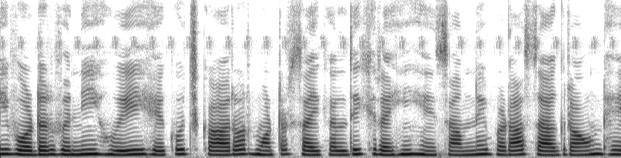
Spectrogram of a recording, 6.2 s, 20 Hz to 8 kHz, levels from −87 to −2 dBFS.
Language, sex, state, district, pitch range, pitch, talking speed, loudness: Hindi, female, Odisha, Sambalpur, 200-225 Hz, 210 Hz, 155 wpm, -15 LUFS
